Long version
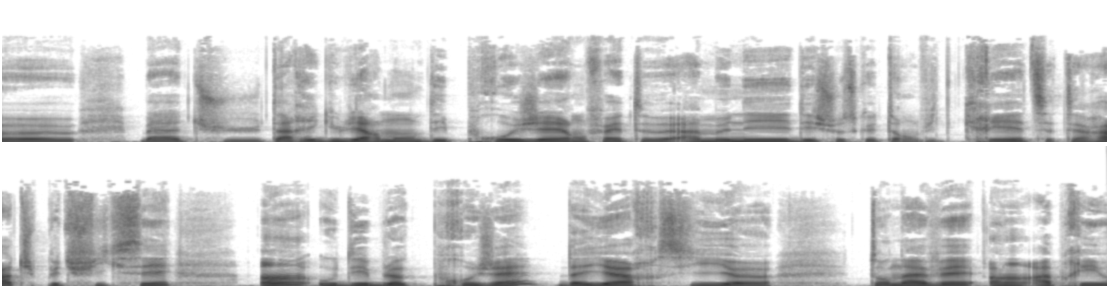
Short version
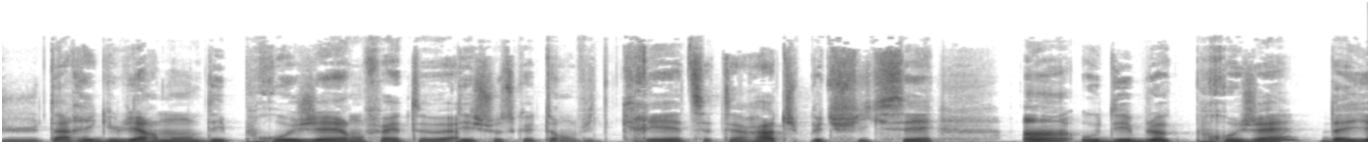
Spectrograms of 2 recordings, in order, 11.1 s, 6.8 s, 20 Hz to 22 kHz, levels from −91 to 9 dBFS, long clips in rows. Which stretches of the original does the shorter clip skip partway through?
3.4 s to 4.0 s

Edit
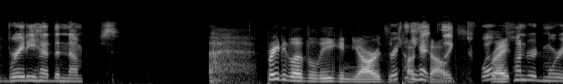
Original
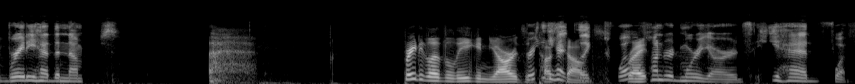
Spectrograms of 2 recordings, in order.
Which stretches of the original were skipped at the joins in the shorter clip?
2.6 s to 4.0 s

